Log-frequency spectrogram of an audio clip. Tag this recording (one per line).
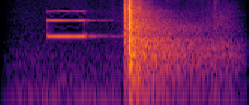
Lock
Automatic
Door
Keyfob
RFID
